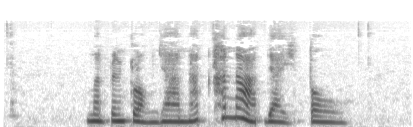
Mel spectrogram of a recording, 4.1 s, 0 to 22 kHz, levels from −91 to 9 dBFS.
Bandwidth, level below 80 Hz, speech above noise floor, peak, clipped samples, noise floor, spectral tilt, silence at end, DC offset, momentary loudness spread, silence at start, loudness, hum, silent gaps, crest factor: 11 kHz; -66 dBFS; 41 dB; -10 dBFS; under 0.1%; -67 dBFS; -6.5 dB/octave; 0.65 s; under 0.1%; 11 LU; 0.85 s; -27 LUFS; none; none; 18 dB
